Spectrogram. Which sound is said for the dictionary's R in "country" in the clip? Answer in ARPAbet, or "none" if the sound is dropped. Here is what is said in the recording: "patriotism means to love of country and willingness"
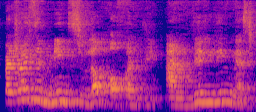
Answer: none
